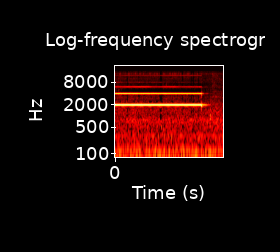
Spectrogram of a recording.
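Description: EG4 6000EX-48HV inverter's panel buzzer sounding one long, steady high beep while its enter button is held down to open the settings menu. The beep cuts off near the end as the menu opens.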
